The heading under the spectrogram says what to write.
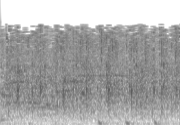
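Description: A crowd claps steadily, a dense, sustained wash of applause filling the space at an even level from start to finish, with no voices standing out.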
